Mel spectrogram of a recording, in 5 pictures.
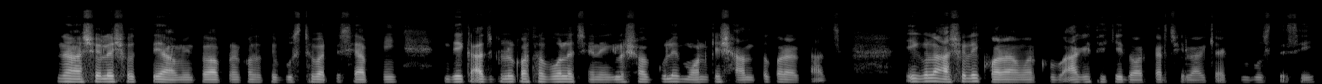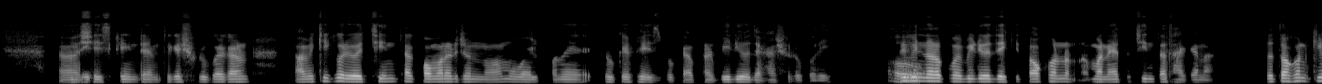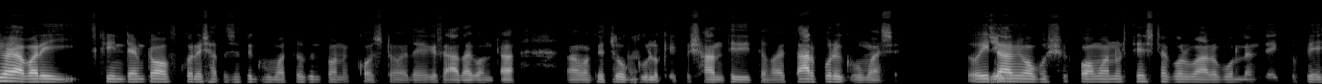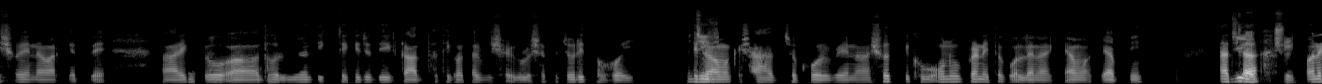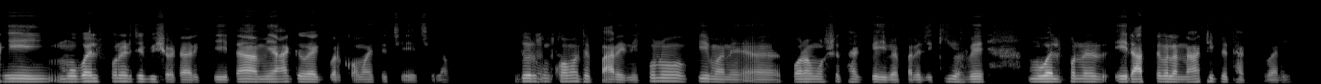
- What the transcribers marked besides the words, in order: breath
- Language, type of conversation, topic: Bengali, advice, বারবার ভীতিকর স্বপ্ন দেখে শান্তিতে ঘুমাতে না পারলে কী করা উচিত?
- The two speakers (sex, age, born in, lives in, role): male, 20-24, Bangladesh, Bangladesh, advisor; male, 25-29, Bangladesh, Bangladesh, user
